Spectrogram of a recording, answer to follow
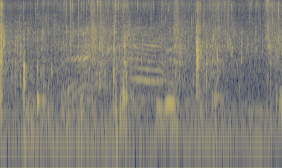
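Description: Feet and hands splashing and squelching in shallow muddy water, a string of short separate splashes, with voices calling in the background.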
